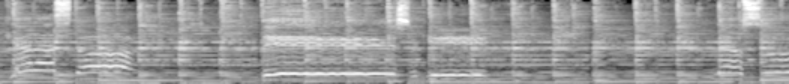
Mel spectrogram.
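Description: Live acoustic band music: a steadily strummed acoustic guitar over held keyboard chords, with a wordless sung melody. Its longest and loudest note, held with vibrato, comes about halfway through.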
